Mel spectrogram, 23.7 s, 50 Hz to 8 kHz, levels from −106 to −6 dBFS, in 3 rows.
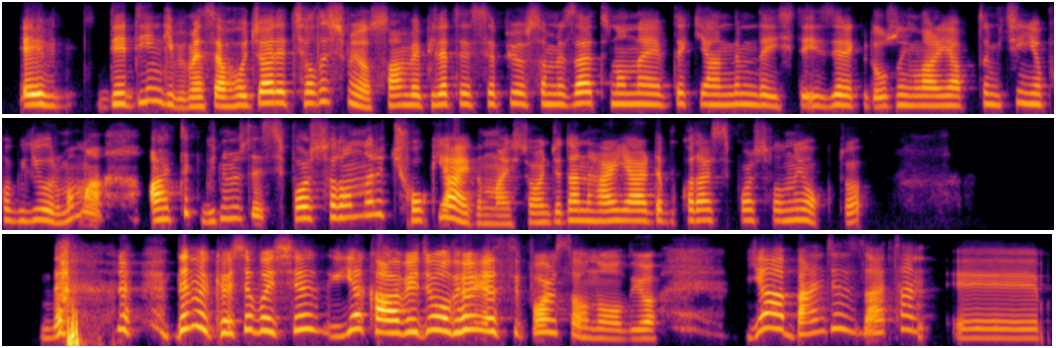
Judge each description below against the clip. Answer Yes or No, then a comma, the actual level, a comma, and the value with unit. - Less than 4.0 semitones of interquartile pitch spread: No, average, 5.0 semitones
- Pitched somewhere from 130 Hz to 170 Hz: No, high, 235 Hz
